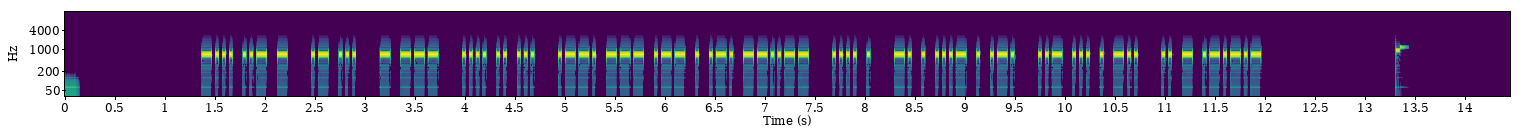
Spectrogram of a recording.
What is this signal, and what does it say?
Morse code, heard as a keyed tone, about 36 wpm, 700 Hz. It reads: BUT AS TO HIS POWER, HE NEVER USED IT.
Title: Sentences from Top 1000 Words - Review Part 2 - 35wpm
